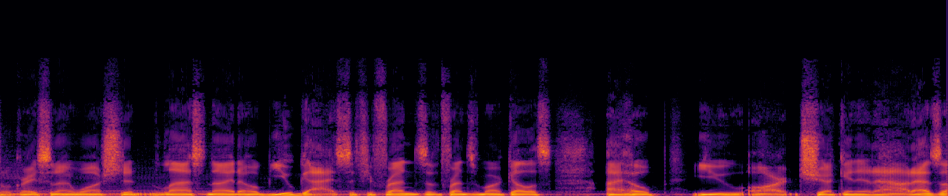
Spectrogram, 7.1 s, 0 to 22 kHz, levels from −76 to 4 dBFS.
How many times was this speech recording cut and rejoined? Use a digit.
1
